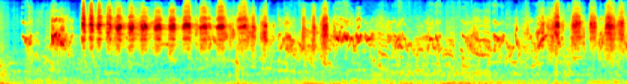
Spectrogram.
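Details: Green budgies chattering in a dense stream of fast, high, scratchy chirps and squeaks, several per second, with brief pauses between bursts.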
